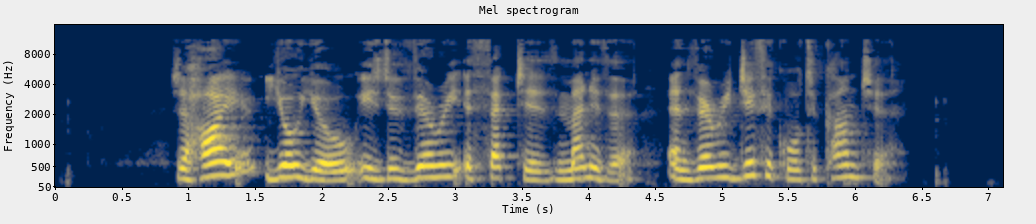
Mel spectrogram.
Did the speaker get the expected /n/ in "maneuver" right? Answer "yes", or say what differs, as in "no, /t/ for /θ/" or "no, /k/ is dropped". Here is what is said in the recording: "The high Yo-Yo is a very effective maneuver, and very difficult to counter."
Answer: yes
